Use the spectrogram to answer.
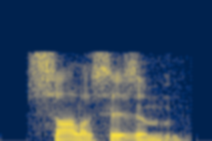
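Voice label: "solecism", English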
